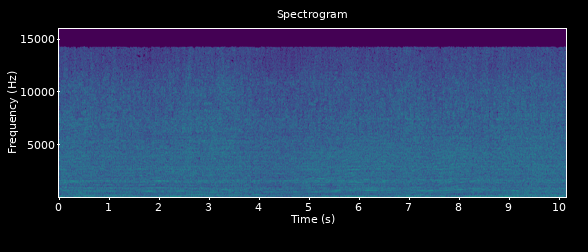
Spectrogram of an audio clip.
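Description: A sports car engine roars steadily at high speed.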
